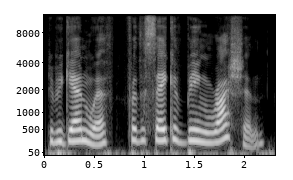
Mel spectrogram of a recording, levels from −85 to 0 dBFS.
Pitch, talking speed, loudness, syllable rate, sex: 225 Hz, 235 wpm, -18 LUFS, 5.2 syllables/s, female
